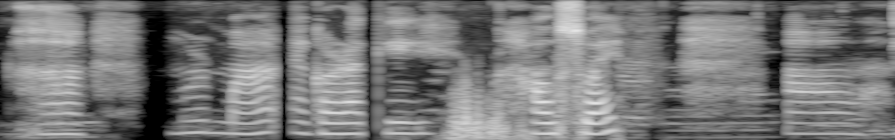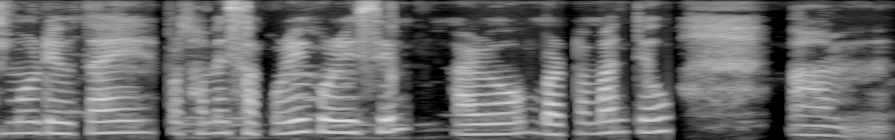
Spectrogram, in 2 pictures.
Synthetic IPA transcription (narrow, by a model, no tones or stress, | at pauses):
a | mʊɹmaɛɡɔɹakihawswajp | mʊɹdewtajpɹɔtʰɔmɛsakoɹikoɹisil | aɹubɔɹtɔmanteʊ̃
